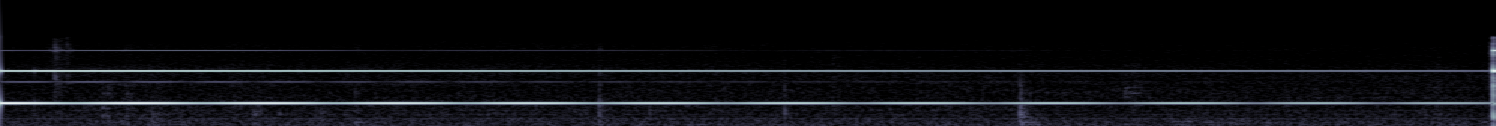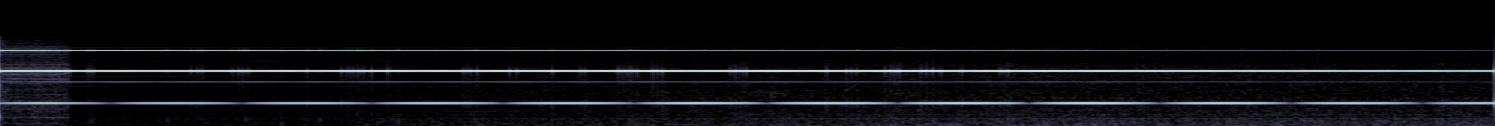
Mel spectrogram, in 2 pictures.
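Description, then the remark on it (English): A meditation bell, rung to end a Dharma sharing session, rings with a steady, pure tone that hangs in the air, then is struck again clearly and resonates on, loud, with no talking. “I will invite Teresa the Bell to end the Dharma sharing today”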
